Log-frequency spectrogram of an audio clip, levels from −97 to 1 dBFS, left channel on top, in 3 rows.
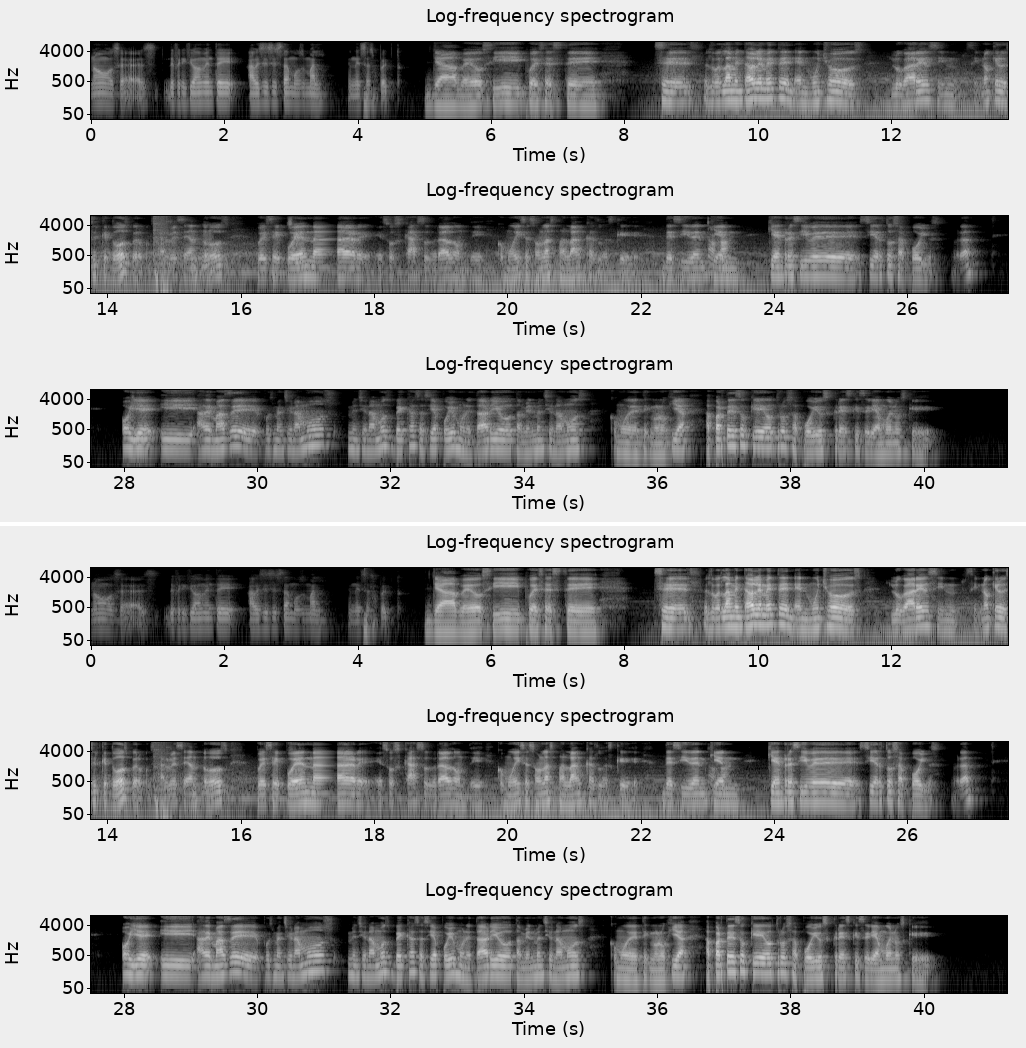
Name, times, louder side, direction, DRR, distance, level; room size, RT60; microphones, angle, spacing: voice 1, 0.0-3.5 3.9-4.4 15.3-15.6 16.8-17.0 23.0-23.4 28.1-28.4 37.5-37.8, left 7 dB, 70° left, 0.3 m, -43 dB
voice 2, 5.0-8.0 8.5-11.5 12.0-15.8 16.3-21.9 22.3-23.5 23.9-26.4 26.7-27.0 28.0-34.9 35.4-40.1, right 4 dB, 45° right, 0.4 m, -32 dB
sound 1, 8.1-25.2, left 1 dB, 85° left, 1.0 m, -53 dB
sound 2, 14.7-17.0 17.3-17.4, left 1 dB, 20° left, 0.6 m, -50 dB
4.4 x 3.1 x 3.8 m
head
